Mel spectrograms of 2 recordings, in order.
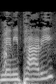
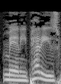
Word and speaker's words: mani-pedi: Actually, he said mani-patty. And I'm like, what's a patty? – By the way, Dave spells it that way, too, mani-patty. – Well, that's the way it's spelled, but... – It's patty. – Oh, no. – P-E-D-I. – Yeah.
